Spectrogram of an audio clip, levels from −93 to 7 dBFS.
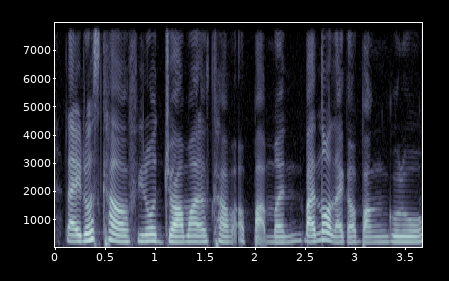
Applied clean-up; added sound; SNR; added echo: none; none; none; none.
